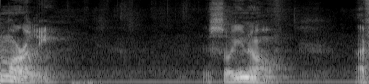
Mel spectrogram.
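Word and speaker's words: Majerle: It's not Dan Majorel. It's Dan Marley.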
